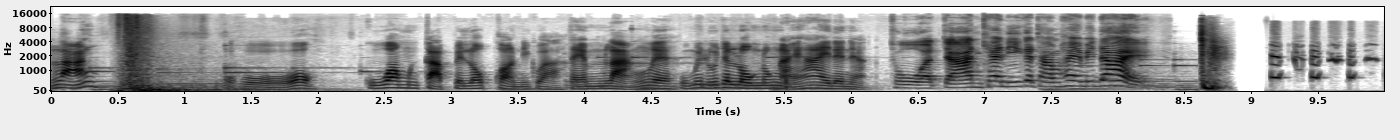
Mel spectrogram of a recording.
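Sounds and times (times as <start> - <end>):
comic whack: 0.4 - 1.3, 8.6 - 8.9.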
